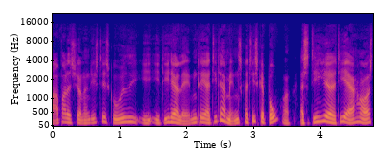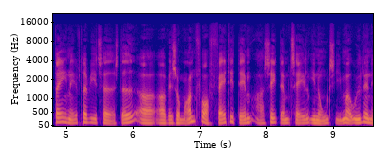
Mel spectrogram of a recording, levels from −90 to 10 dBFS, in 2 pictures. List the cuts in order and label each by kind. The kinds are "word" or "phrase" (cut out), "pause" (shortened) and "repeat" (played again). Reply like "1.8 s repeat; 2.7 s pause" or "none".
1.2 s word; 3.6 s pause; 8.6 s phrase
